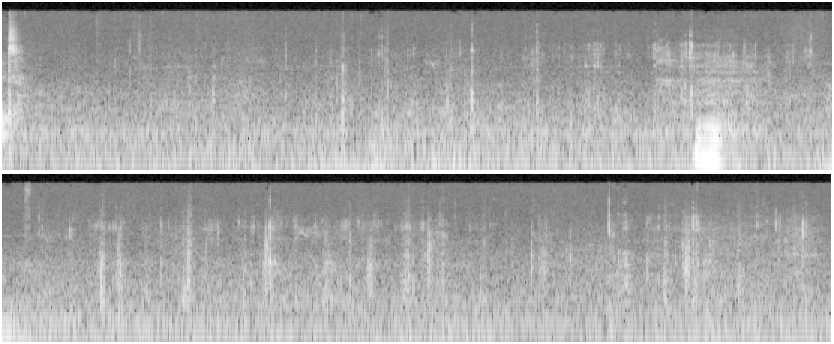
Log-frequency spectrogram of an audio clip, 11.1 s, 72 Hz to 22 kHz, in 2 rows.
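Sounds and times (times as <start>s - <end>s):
faint chewing: 0.6s - 11.0s
soft mouth clicks: 4.4s - 5.4s.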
